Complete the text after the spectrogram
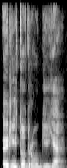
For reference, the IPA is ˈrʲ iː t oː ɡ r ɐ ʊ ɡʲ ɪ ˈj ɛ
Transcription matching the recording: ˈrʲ iː t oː d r ɐ ʊ ɡʲ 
